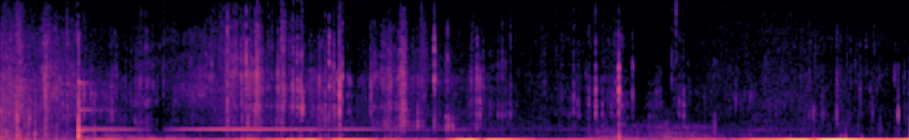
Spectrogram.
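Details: Simulated ear exam ASMR roleplay: a struck tuning fork rings with a steady low pure hum, with crinkling handling noise.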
